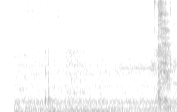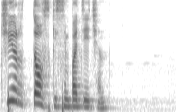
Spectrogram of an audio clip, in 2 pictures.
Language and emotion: Russian, positive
